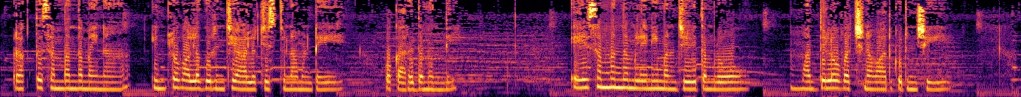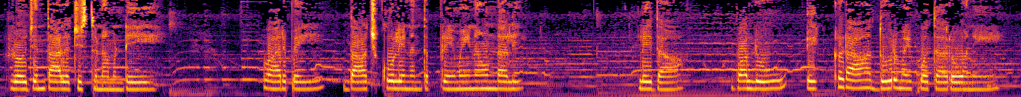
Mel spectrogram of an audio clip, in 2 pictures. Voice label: Telugu Love Feeling Dialogues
